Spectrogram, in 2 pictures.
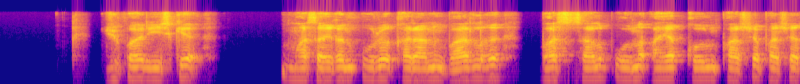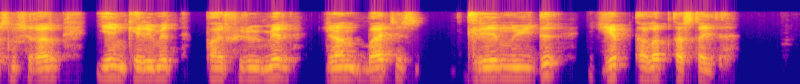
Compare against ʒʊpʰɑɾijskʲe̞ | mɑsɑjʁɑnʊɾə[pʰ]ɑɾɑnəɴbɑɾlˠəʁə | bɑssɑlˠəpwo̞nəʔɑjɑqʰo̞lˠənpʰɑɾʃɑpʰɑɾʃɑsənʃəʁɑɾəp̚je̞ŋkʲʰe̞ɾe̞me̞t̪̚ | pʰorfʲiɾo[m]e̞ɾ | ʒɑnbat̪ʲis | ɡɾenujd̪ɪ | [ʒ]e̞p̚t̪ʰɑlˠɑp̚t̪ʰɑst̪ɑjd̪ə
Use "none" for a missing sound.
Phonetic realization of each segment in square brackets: qʰ, m, ʒ

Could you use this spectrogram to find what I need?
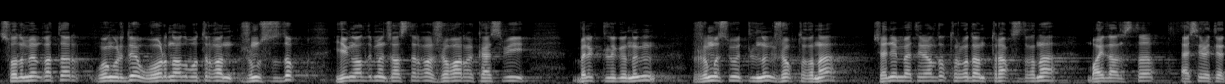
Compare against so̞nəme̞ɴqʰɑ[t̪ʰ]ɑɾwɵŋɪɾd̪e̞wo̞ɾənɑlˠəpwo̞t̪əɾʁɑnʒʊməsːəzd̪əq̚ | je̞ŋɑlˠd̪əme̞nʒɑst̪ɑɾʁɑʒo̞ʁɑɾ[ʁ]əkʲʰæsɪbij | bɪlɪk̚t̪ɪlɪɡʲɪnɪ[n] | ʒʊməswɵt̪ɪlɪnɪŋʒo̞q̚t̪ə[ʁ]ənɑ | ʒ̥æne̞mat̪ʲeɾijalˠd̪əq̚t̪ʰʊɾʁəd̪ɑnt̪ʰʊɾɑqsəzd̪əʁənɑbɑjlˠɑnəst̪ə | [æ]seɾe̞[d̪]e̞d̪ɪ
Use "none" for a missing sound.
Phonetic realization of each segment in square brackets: t̪, ʁ, ŋ, ʁ, æ, t̪

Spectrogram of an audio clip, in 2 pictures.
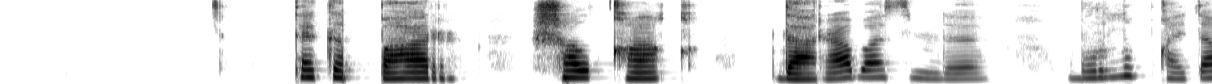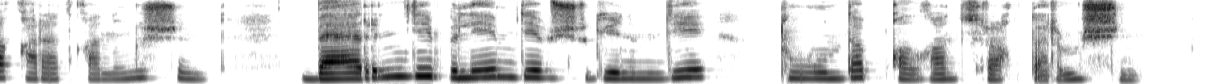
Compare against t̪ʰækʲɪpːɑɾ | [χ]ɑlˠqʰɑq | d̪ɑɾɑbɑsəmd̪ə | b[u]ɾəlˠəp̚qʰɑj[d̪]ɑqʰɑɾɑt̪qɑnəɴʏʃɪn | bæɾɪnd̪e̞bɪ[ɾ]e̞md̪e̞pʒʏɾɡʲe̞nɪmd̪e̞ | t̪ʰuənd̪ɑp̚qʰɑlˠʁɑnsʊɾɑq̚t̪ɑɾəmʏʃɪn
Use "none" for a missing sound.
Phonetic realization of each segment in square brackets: ʃ, ʊ, t̪, l

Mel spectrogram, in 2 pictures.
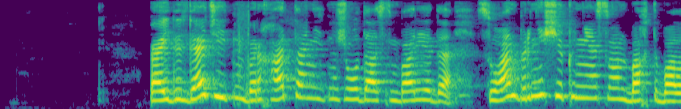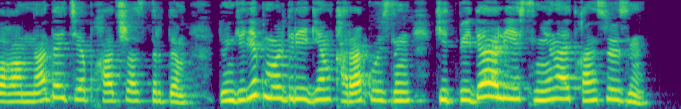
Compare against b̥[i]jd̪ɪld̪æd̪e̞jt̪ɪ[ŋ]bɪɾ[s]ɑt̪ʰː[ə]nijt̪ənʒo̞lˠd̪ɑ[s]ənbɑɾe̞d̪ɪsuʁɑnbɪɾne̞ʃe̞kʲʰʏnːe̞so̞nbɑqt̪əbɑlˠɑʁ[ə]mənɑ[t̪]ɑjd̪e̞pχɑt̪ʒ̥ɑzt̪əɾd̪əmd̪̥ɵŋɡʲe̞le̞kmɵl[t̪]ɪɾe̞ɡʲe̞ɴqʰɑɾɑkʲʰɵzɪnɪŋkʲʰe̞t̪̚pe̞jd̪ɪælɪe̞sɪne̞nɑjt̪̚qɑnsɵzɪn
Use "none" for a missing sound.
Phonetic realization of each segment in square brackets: æ, n, χ, ɑ, s, ɑ, d̪, d̪

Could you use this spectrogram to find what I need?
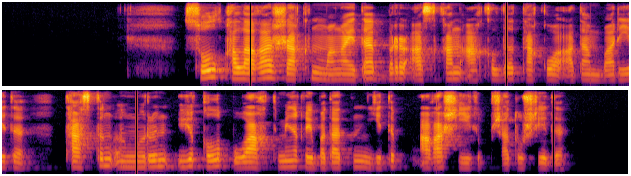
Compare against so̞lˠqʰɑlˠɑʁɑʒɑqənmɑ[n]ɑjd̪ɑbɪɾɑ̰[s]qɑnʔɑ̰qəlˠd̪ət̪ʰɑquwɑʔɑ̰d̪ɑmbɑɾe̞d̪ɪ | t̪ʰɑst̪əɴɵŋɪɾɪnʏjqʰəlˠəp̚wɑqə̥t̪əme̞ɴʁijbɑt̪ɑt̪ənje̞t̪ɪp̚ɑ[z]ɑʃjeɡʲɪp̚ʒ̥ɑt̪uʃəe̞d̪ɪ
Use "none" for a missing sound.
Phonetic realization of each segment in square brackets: ɴ, s, ʁ

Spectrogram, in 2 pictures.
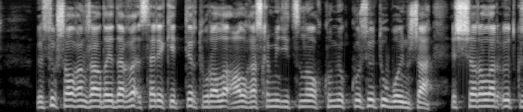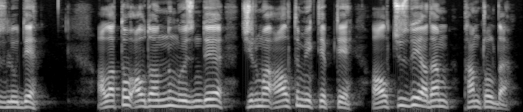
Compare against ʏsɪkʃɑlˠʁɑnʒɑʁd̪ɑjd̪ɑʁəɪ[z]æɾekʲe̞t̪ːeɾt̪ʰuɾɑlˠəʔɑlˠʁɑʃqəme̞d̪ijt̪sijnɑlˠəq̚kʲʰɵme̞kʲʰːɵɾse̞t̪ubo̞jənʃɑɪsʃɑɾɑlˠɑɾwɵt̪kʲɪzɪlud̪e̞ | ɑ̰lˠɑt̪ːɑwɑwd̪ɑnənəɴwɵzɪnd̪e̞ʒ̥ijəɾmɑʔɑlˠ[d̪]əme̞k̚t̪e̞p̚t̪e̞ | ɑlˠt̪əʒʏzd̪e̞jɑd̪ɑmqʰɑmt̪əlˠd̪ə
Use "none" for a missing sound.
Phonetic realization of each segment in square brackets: s, t̪

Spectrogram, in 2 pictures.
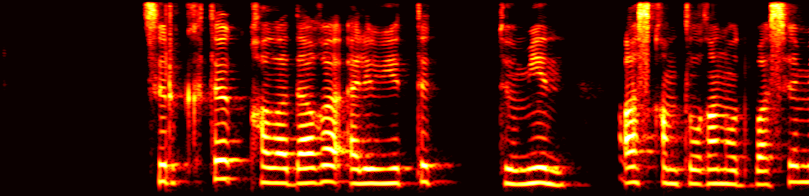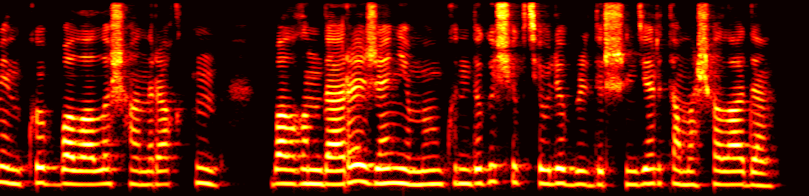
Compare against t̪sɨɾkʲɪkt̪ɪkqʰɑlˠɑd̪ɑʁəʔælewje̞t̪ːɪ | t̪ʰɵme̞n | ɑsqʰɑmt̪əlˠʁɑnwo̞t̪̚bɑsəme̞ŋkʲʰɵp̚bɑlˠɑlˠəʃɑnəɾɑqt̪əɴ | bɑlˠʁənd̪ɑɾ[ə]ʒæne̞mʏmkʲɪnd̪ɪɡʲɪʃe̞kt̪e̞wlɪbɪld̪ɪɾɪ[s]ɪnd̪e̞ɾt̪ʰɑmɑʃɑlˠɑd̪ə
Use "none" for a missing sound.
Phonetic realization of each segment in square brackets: ə, ʃ

